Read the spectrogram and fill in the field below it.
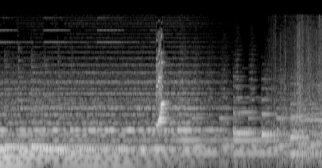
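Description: A steady, droning mosquito buzz hums continuously at moderate volume as Mimi chases mosquitoes away with a book, with a brief squeaky sweep partway through and a rustling swell near the end. No one speaks.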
